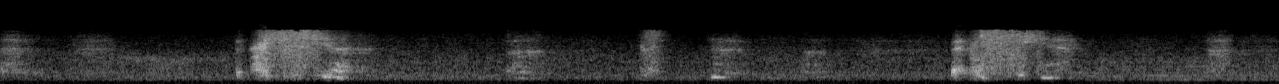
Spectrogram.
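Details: Sneezing fit: repeated sneezes over about 13 seconds with gasping in-breaths between them, two of the sneezes loud and forceful.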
